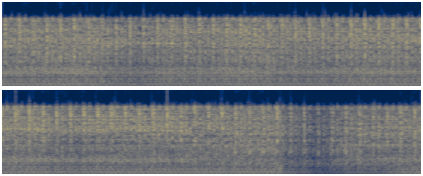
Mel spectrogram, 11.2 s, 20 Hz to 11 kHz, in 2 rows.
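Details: 2002 Jeep Grand Cherokee WJ 4.7 V8, professionally rebuilt with 4k miles, oil level and temperatures normal: steady idle with a fast regular tick, two to three per second, began after restart at a rest stop; owner suspects loose exhaust manifold, unconfirmed.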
